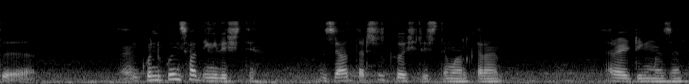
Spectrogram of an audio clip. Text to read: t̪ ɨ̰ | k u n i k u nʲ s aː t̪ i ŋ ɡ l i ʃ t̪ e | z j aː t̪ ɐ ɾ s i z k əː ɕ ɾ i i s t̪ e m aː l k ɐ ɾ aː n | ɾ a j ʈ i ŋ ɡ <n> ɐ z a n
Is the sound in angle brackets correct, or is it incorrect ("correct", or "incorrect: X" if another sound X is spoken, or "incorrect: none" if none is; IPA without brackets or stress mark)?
incorrect: m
